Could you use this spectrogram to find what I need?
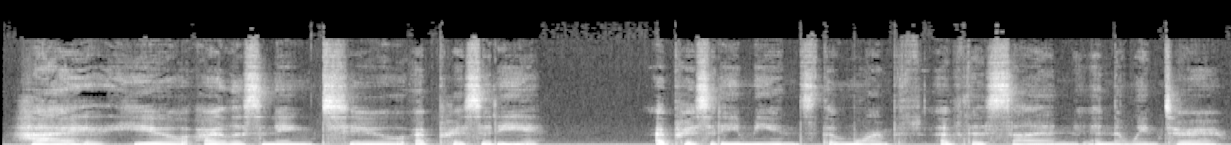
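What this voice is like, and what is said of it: Slightly sleepy voice. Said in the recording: “I just woke up. So I'm sorry if I sound a little sleepy”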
